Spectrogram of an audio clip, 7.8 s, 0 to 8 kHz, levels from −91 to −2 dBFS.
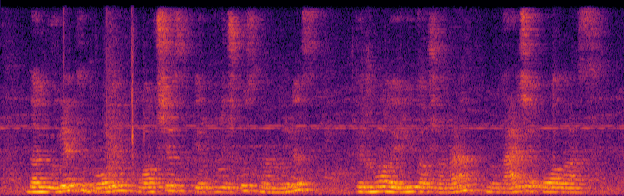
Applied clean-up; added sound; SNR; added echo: none; Alarm; 14 dB; reverberation time 0.6 s.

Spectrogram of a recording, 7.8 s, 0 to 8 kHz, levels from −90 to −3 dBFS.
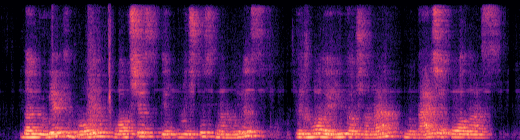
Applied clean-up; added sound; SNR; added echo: neural separator model SepFormer DNS4.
